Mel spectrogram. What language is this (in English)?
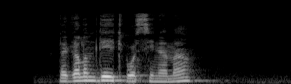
Central Kurdish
